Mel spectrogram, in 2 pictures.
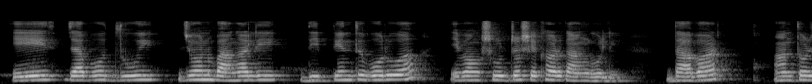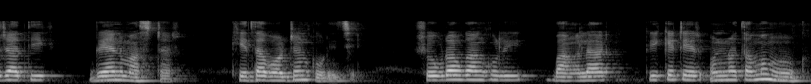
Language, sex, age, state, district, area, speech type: Bengali, female, 45-60, West Bengal, Howrah, urban, spontaneous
